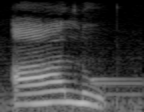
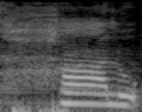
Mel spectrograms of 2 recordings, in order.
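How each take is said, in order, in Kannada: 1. ಈ ಪದ ಸ್ವರದಿಂದ ಶುರುವಾಗುತ್ತದೆ, ಹ ಇಲ್ಲ. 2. ಈ ಪದ ಹ ಧ್ವನಿಯಿಂದ ಶುರುವಾಗುತ್ತದೆ. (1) "They say aloo. There is no word called aloo in Kannada" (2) "Halu means milk"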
